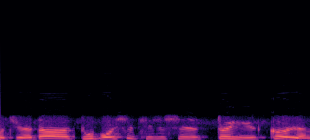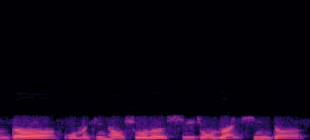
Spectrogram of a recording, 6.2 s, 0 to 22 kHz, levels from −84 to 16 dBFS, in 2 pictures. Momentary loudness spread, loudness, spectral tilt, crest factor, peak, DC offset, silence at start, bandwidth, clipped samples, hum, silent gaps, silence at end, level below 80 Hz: 11 LU; -24 LUFS; -5.5 dB/octave; 14 dB; -10 dBFS; under 0.1%; 0 s; 4.1 kHz; under 0.1%; none; none; 0.1 s; -88 dBFS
